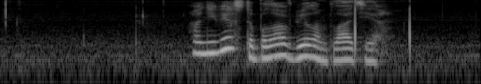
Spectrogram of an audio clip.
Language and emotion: Russian, sad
